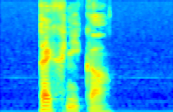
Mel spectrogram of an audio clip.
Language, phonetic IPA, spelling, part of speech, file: Polish, [ˈtɛxʲɲika], technika, noun, Pl-technika.ogg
